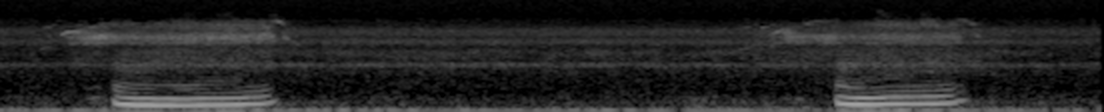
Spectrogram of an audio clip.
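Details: Sleeping cat giving two tonal, buzzing snores, each lasting about half a second, spaced nearly three seconds apart, with faint low background hum in a small room.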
